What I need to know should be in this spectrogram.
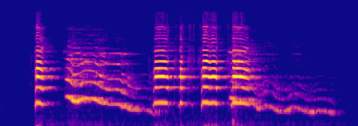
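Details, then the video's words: Dog howling in reply to whistling. A long whistle note gives way to a falling, wobbling howl, then a cluster of short whistle blasts triggers a lower, vibrato-laden howl that trails off. "howling dog"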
